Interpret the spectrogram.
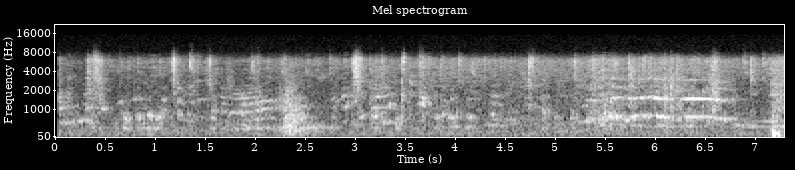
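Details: Green junglefowl being trained gives scattered short clucks and clicks, then drawn-out, slightly nasal tonal notes near the end, over a steady rustling background.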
